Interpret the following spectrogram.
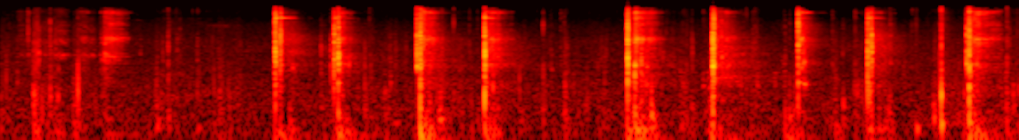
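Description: A bow saw's metal frame struck against dead, dry conifer branches, knocking them off: about ten sharp cracks of snapping wood, starting about three seconds in and coming roughly one every two-thirds of a second.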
